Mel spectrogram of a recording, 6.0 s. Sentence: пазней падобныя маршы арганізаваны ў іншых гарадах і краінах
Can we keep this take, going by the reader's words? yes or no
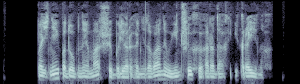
no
